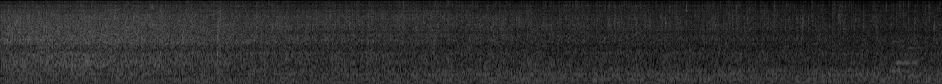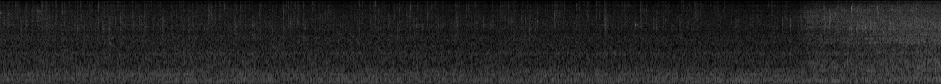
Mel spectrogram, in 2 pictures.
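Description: Rice-batter-coated stuffed bitter gourd pieces sizzling as they deep-fry in hot oil in a kadai. The hiss is loud as the first piece goes in, slowly settles, then rises again near the end as another piece is lowered into the oil.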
